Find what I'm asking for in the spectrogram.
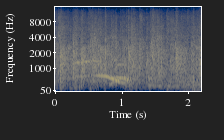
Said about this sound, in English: Thank you so much to you all. Can we get a, round, a round of applause for our amazing panelists?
